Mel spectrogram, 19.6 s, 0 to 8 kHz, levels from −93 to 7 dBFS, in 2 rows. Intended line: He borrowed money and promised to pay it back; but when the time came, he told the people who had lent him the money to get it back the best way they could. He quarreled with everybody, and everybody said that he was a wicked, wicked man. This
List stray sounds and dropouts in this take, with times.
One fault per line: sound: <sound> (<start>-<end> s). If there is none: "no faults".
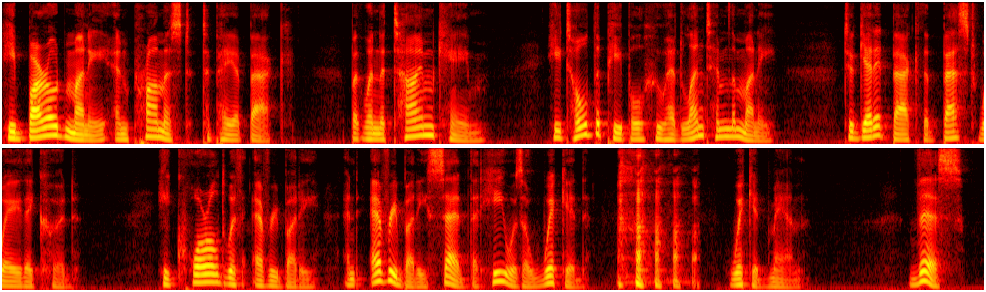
sound: laugh (16.0-16.8 s)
